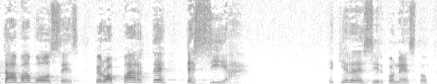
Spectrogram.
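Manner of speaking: ordinary talk, nothing marked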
